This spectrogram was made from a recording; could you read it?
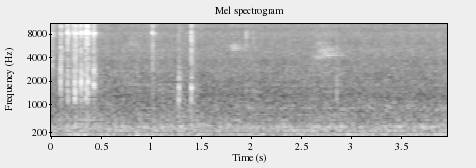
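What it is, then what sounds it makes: Plastic mechanical keyboard. A white Garuda Gear GG68B wireless 65% mechanical keyboard, with ABS plastic keycaps and a plastic case, lies flat on a desk with its RGB backlight on while fingertips with nails press and tap the keys. A quick cluster of bright, clicky keystrokes comes first, followed by a few scattered taps. A steady low hum continues underneath throughout.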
